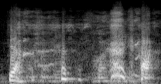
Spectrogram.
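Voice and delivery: amused, laughing question. Real, not acted. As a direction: break into laughter, then ask in a squeak. Laughs at the misreading.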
